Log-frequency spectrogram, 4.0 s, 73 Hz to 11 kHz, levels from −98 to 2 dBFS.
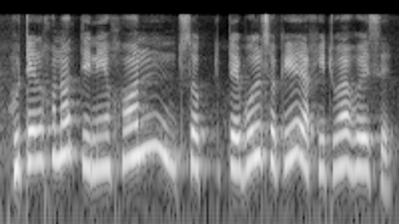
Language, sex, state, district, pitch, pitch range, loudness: Assamese, female, Assam, Sonitpur, 275 Hz, 255-315 Hz, -14 LUFS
